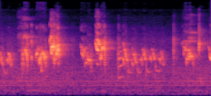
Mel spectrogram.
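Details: Tame budgies give loud harsh chirps and squawky warbles in quick uneven bursts, several birds calling at once indoors.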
